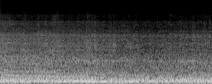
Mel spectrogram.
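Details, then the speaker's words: Chevy 292 engine in an old corn picker unisystem, first run after sitting, high-powered ignition previously fitted wrong: steady, even low rumble, no misses or knocks, holds idle with throttle backed off; healthy. "Well, that is a finally running 292 Chevy. And I didn't quite expect it to start up so nice. It sounds like it's running good."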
